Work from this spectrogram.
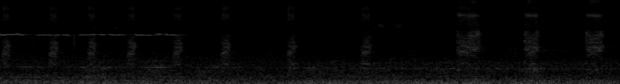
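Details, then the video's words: Squirrel 'song' made of short, hard chucking pulses in an irregular series, some doubled, under constant low background roar; a faint high twittering bird is heard at the start. "The Singing Squirrel ! 歌うリス〜♪"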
